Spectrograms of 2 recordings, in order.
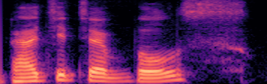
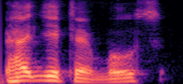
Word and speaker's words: vegetables: Okay, it's in vegetables. You said vegetables. Actually, the second E, which is after G, is silent. It should be vegetables rather than vegetables.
